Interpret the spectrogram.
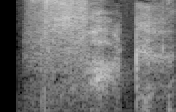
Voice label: quietly saying fuck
